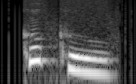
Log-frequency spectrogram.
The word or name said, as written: cuckoo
